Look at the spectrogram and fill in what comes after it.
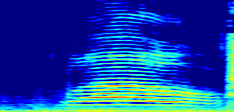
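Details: A single long, loud meow swells and then fades over about a second, from a cat attacking and biting its owner, ending with a short burst of noise.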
